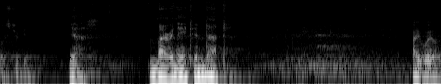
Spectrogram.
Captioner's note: laughter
